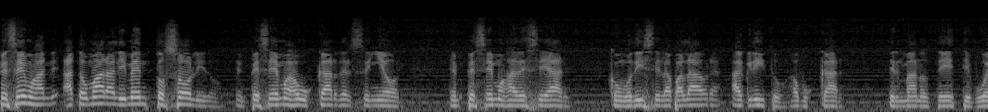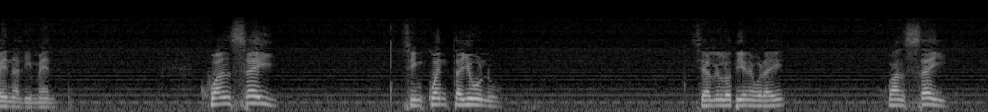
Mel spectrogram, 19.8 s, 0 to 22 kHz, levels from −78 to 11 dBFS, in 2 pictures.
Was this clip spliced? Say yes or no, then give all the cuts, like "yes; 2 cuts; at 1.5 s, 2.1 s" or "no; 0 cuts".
no; 0 cuts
